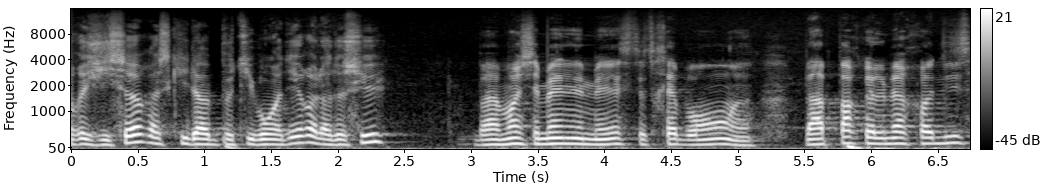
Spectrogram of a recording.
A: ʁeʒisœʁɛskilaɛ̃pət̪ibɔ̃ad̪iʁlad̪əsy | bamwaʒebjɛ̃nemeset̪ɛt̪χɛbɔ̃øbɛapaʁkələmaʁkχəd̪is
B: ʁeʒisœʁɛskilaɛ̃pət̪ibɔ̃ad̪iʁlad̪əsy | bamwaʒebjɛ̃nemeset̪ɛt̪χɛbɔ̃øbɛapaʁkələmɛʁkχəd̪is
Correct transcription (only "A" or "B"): B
